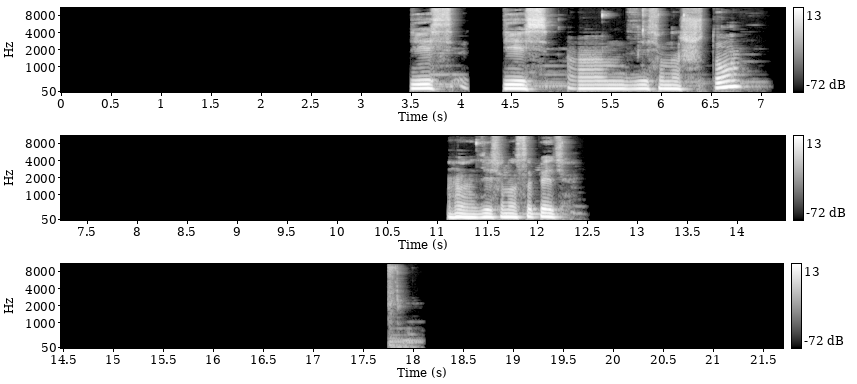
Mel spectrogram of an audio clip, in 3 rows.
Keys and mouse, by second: 0.1 middle click, 0.7 shift+middle click, 1.2 middle click, 2.5 shift+middle click, 3.1-5.3 middle drag, 5.9 shift+middle click, 7.2-8.8 middle drag, 9.2 click, 9.7 middle click, 10.0 shift+middle click, 10.5 middle click, 12.1 middle click, 13.2 shift+middle click, 14.5 click, 15.9 shift+z, 16.5 click, 17.6 1, 18.3 click, 18.9 shift+middle click, 19.2 middle click, 20.5 shift+z, 21.0 shift+middle click.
